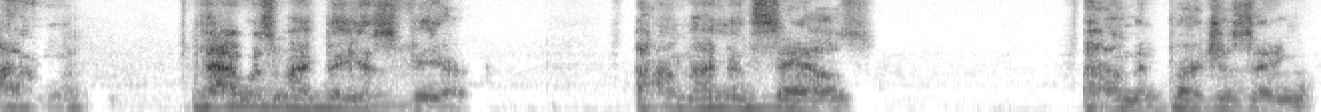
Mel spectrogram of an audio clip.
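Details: Adult laryngectomee after total laryngectomy, a cancer-related operation; the voice method is not stated; alaryngeal speech.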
